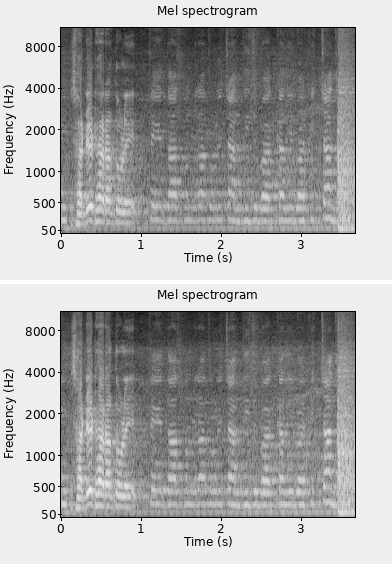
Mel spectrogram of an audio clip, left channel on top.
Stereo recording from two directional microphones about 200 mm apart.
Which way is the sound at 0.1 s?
5° right (ahead or behind).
